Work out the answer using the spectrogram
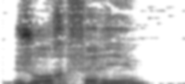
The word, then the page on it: jour ferie: French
